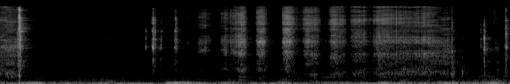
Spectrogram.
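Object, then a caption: Raw carrot scraped with a peeler. A handheld peeler scrapes down a raw carrot, curling off thin strips of peel. A sharp bright click opens the clip, followed by a quiet pause, then a run of quick, bright, rasping scrape strokes over a faint low hum that continues to the end.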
